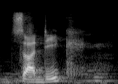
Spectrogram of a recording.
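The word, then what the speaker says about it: צדיק: And this is pronounced, got the Tza of the Tzadi, the A of the Patach, D of the Dalet. Chirik plus Yod is a long E sound, which usually is transliterated as just an I. And then the K or the Q of the Kuf. So Tzaddik.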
